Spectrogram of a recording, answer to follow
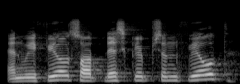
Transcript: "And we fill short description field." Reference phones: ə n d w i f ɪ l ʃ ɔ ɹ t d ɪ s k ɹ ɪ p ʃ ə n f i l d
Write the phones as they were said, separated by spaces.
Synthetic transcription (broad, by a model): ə n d w i f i l s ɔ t d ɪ s k ɹ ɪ p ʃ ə n f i l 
